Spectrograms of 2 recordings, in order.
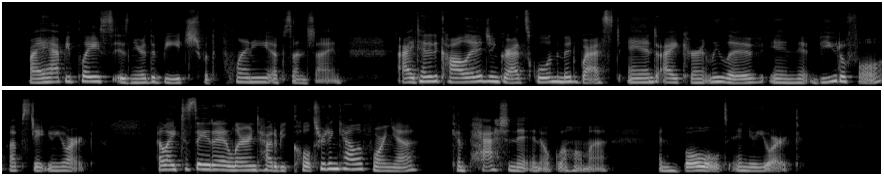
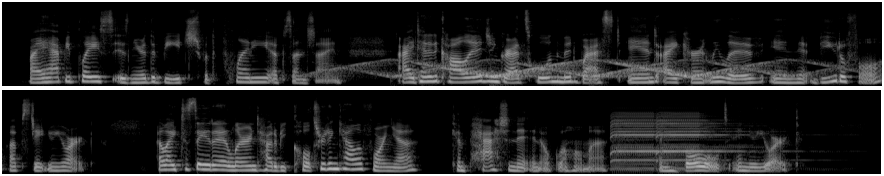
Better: first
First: none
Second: siren; noticeable; from 3.5 to 8 s; peak 2 dB below the speech // alarm; noticeable; from 15 to 16 s; peak 1 dB below the speech

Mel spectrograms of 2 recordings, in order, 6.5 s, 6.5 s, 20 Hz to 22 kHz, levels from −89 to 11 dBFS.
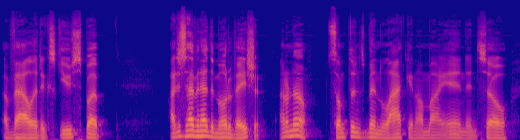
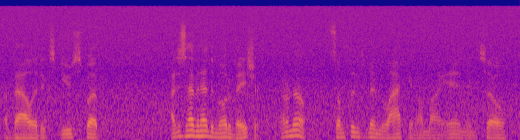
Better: first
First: none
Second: hiss; loud; throughout; 2 dB below the speech

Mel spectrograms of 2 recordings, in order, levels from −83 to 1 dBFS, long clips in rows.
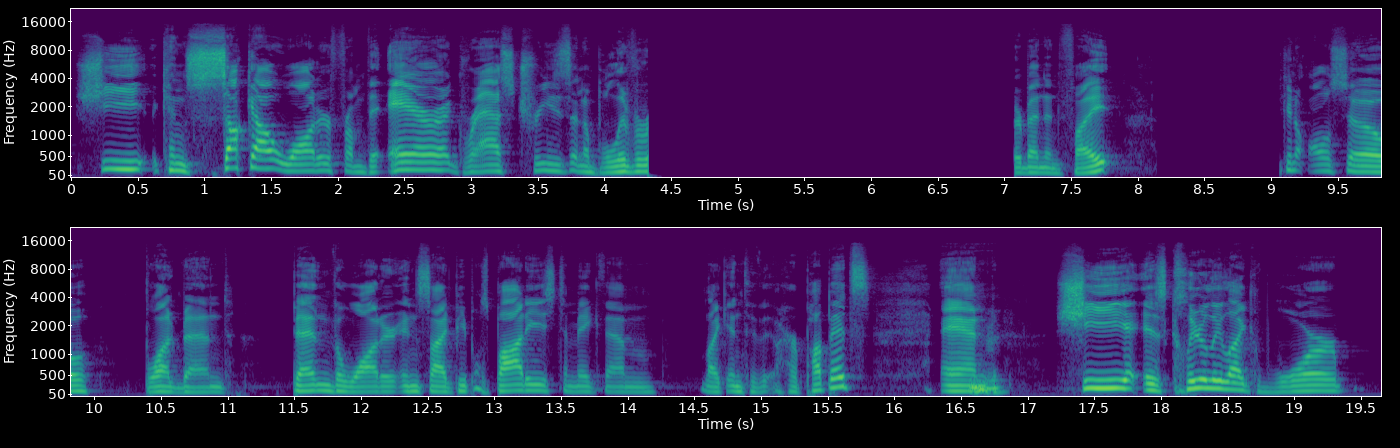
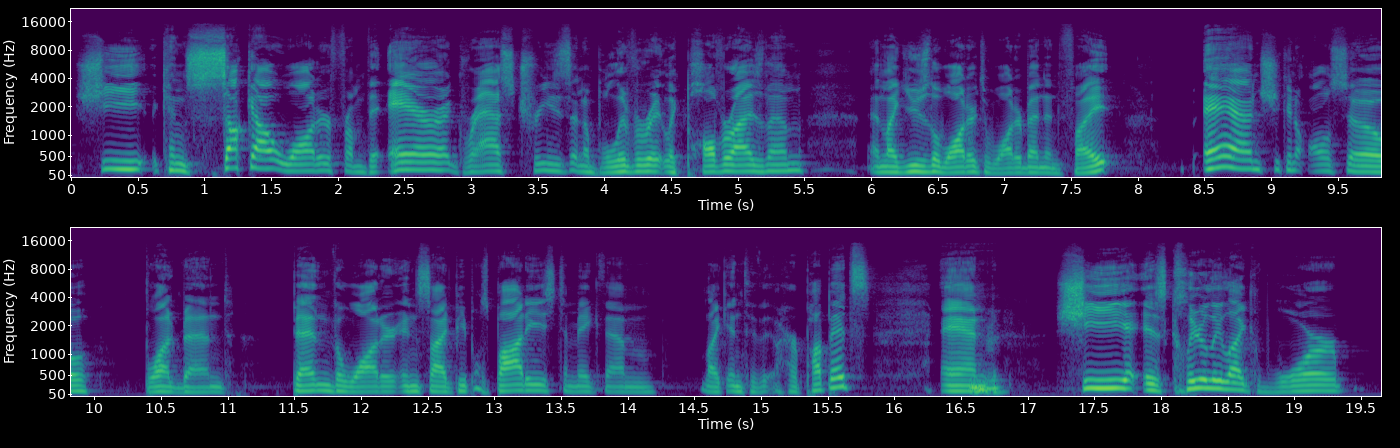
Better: second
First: audio cutting out; at 4.5 s for 3 s and at 8 s for 1 s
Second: none

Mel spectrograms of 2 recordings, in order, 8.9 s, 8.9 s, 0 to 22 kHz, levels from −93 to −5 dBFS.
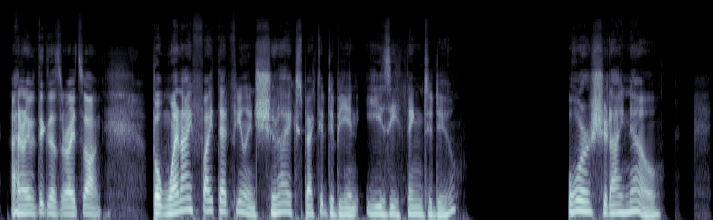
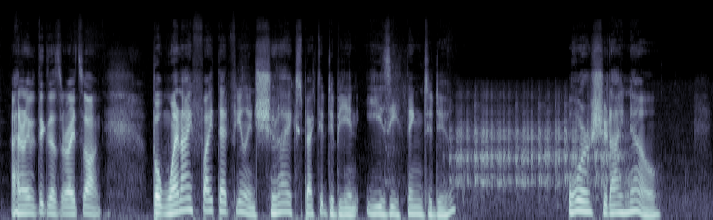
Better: first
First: none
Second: animal sounds; noticeable; throughout; 15 dB below the speech

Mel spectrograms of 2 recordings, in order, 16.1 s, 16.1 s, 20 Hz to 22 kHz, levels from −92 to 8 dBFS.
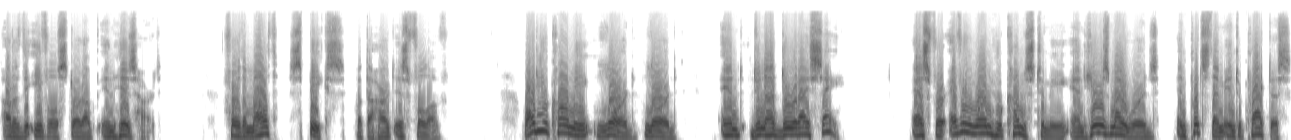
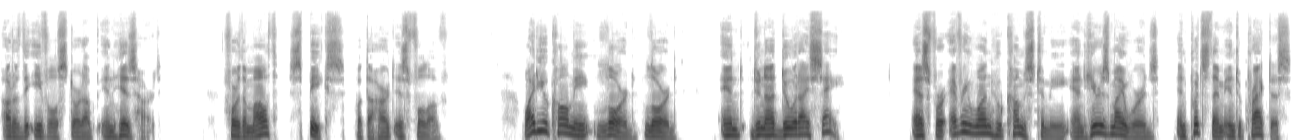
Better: second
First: distortion; heavy; 13% of the sound clipped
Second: none

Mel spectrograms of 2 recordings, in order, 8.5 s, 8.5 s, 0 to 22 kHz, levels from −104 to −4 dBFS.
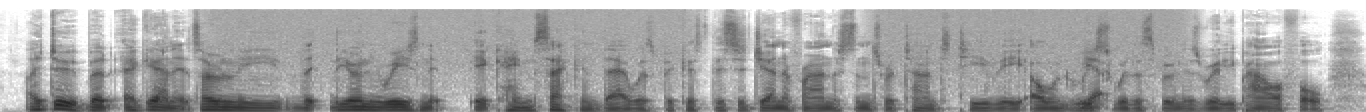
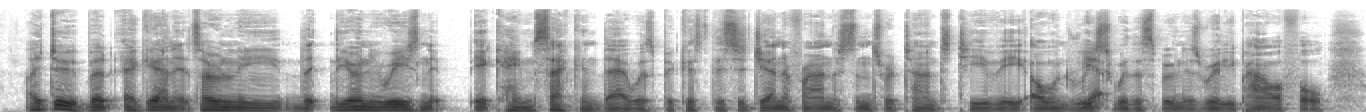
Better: second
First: hiss; noticeable; from 1.5 to 4.5 s and from 5.5 to 7.5 s; 15 dB below the speech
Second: none

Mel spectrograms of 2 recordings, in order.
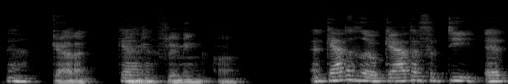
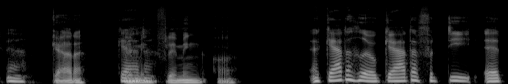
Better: second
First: room echo; very slight; dies away in 0.2 s // off-mic speech; far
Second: none

